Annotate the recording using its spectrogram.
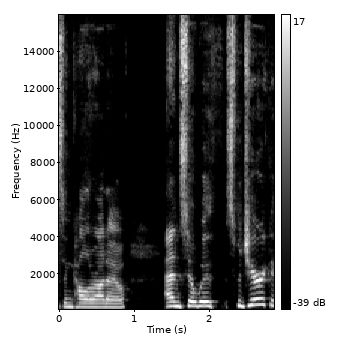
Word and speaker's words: spagyric: You know, Radical Roots, we take a different technique and we use an alchemical spagyric extraction, which isn't used by many.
